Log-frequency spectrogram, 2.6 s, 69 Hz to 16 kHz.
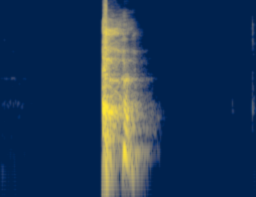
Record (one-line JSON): {"cough_length": "2.6 s", "cough_amplitude": 32768, "cough_signal_mean_std_ratio": 0.23, "survey_phase": "beta (2021-08-13 to 2022-03-07)", "age": "45-64", "gender": "Female", "wearing_mask": "No", "symptom_none": true, "symptom_onset": "11 days", "smoker_status": "Ex-smoker", "respiratory_condition_asthma": false, "respiratory_condition_other": false, "recruitment_source": "REACT", "submission_delay": "3 days", "covid_test_result": "Negative", "covid_test_method": "RT-qPCR", "influenza_a_test_result": "Negative", "influenza_b_test_result": "Negative"}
